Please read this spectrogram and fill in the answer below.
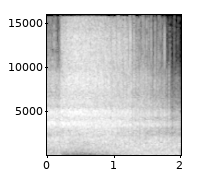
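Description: Rocket motor of a missile fired from a truck-mounted launcher, a loud, steady rushing noise as the missile climbs away.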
